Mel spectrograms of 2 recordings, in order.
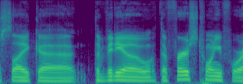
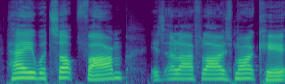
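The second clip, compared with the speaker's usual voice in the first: put-on British accent, high and slow; 8 semitones higher than usual. Mocking a long-winded tutorial intro: british accent. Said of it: "I don't know why I'm doing British accent".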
